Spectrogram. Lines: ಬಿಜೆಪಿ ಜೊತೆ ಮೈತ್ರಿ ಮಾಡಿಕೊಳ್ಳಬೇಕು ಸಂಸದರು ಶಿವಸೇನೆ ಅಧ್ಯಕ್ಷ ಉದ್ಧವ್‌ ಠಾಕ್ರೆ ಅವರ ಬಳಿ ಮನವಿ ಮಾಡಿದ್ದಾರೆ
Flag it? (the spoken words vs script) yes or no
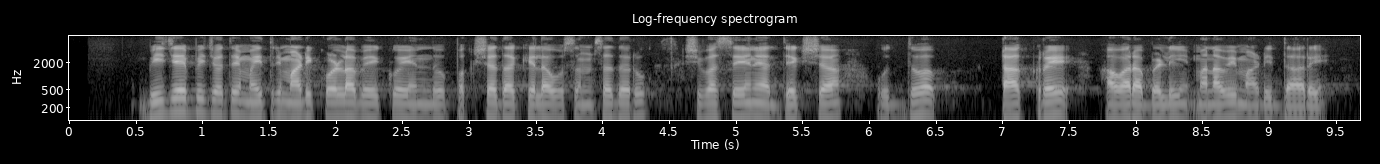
yes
